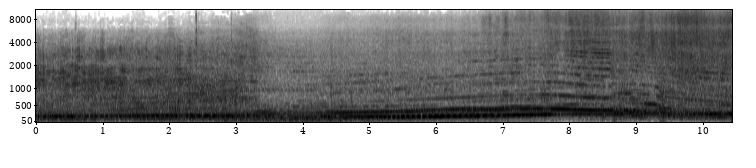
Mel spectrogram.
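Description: A racing car engine roars loudly as it speeds past.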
